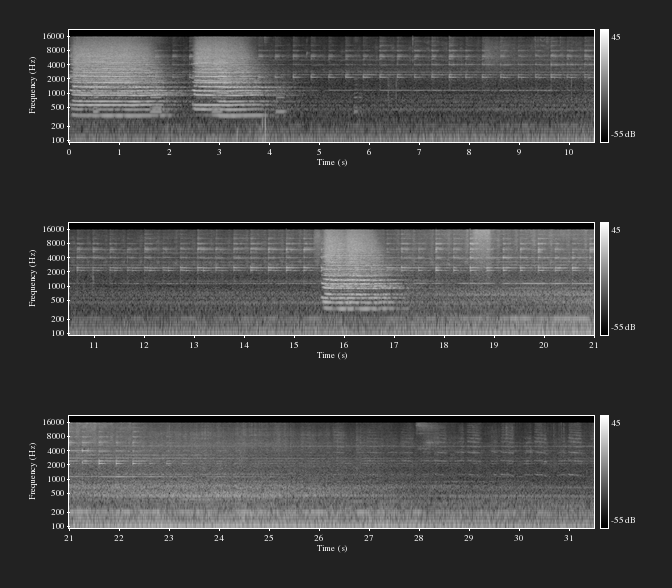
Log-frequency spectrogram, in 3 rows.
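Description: Diesel locomotive horn sounding two long blasts back to back, then a third long blast about 16 seconds in as the locomotive draws level. After that, the locomotive's engine and the freight train's wheels rumble louder as the slow train rolls past.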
